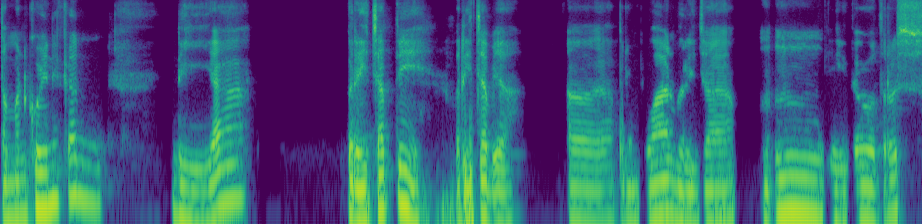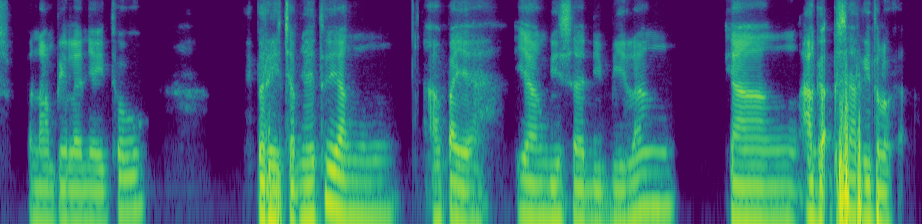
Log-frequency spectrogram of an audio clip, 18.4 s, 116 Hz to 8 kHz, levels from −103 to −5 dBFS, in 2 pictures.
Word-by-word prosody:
Temen 125 +1 -2
ku 155 +2 +3
ini 165 +3 +2
kan, 180 -3 -5 0.7
dia 130 - -3 1.0
berhijab 125 +5 +2
nih, 155 -9 +2 0.4
berhijab 115 +3 +1
ya. 110 0 -2 0.6
Eee 115 0 -5
perempuan 120 +3 -2
berhijab 110 0 -4 0.3
mhm. 135 +2 0
Gitu. 110 +2 -6 0.2
Terus, 135 +3 -2 0.4
penampilannya 115 -1 -2
itu, 140 +5 -4 1.1
berhijabnya 120 0 +4
itu 125 - -3
yang 140 -4 +5 0.8
apa 120 +2 -1
ya, 115 0 0 0.4
yang 125 -2 +1
bisa 120 -1 0
dibilang, 125 +8 -3 0.5
yang 120 -1 +4 0.3
agak 125 -3 +4
besar. 135 - +10
Gitu 120 -2 +5
loh, 105 - -1
Kak. 105 - -24
120 Hz, 100 wpm, -24 LUFS, 115-135 Hz, 1.1 s, besar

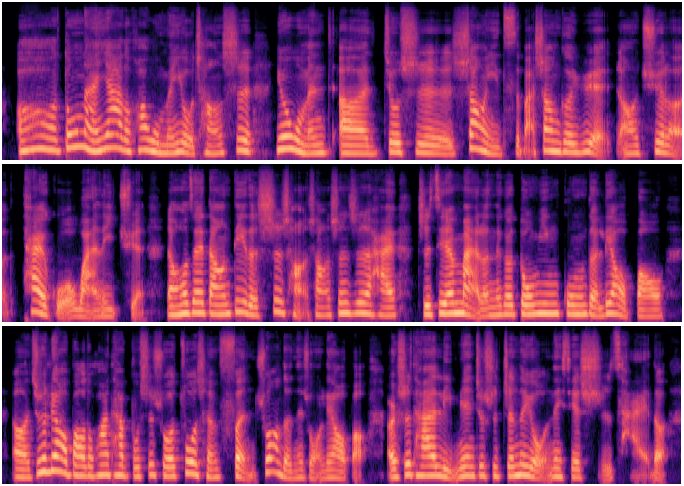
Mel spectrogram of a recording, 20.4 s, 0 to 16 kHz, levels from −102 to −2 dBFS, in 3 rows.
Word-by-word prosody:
哦， 260 +2 +1
东 315 +4 +1
南 250 -7 +4
亚 305 -1 +2
的 235 - +1
话， 260 +3 -1
我 230 -3 +3
们 185 0 -2
有 205 -5 0
尝 180 +1 -5
试。 230 +3 -1 0.2
因 270 - +2
为 - - +6
我 255 - +4
们 190 -1 -1
呃， 180 -1 +3
就 215 -1 +1
是 190 -4 -3
上 250 - +1
一 165 -2 -6
次 155 - -10
吧， - - -5
上 235 +2 +2
个 215 -1 +1
月， 210 +2 -2
然 - - -5
后 180 - -3
去 205 +5 -2
了 180 - -4
泰 255 -5 +3
国 185 -7 -3
玩 155 -1 -2
了 - - -6
一 160 - -7
圈。 - - -10 0.2
然 195 0 +2
后 225 - +5
在 240 0 +3
当 215 -1 +2
地 255 0 -1
的 200 -4 +1
市 255 +7 -4
场 235 - -4
上， 185 -1 -5
甚 235 +4 0
至 230 0 +1
还 185 -3 -1 0.2
直 205 0 +2
接 230 +2 +4
买 220 -5 +4
了 165 +1 -2
那 190 +2 -3
个 210 0 +2
冬 215 +1 +3
阴 225 0 +3
功 210 -1 0
的 195 -3 +1
料 215 -1 +1
包。 155 0 -2 0.2
啊， 185 -2 +1
就 280 - -1
是 310 - +6
料 330 -4 +5
包 225 -3 +4
的 215 - -1
话， 240 +3 +2
它 230 -1 +1
不 205 -1 -4
是 240 +4 -5
说 210 -3 +1
做 260 +5 +2
成 185 -5 -4
粉 210 +3 0
状 295 +1 0
的 180 - -1
那 170 +2 -8
种 160 -2 -7
料 170 -2 -2
包， - - -5 0.2
而 175 - +3
是 245 +6 +1
它 220 -1 +4
里 190 -6 0
面 215 +4 -1
就 220 - -3
是 210 -1 -5
真 215 +2 -1
的 235 - +4
有 205 - 0
那 200 -1 -2
些 185 -1 -4
食 170 - -9
材 - - -11
的。 - - -3
210 Hz, 275 characters per minute, -22 LUFS, 185-235 Hz, 0.2 s, 为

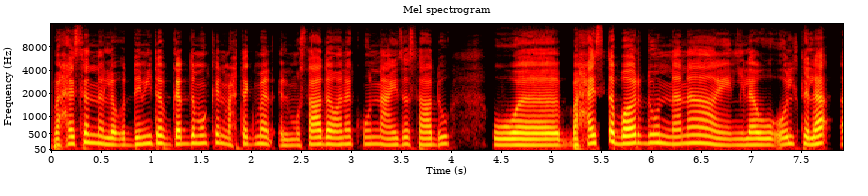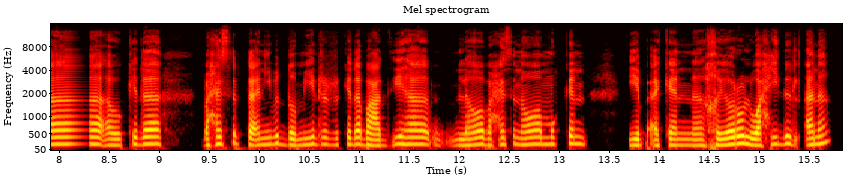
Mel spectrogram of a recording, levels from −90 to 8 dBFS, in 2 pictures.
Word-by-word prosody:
باحس 205 +7 0
إن 235 -3 +1
اللي 190 -3 +2
قدامي 185 +5 -1
ده 225 - +3
بجد 205 +2 +1
ممكن 225 0 -3
محتاج 195 +2 -5
م 210 -2 -1
المساعدة، 195 +5 0
وأنا 190 +2 -1
أكون 200 0 -6
عايزة 180 +1 -2
أساعده، 185 +2 -3 0.4
وباحس 175 +3 +3
برضه 230 0 +5
إن 215 -3 -2
أنا 220 0 +1
يعني 175 -1 -4
لو 180 0 +2
قلت 205 +5 -3
لأ 210 +3 +4 0.5
أو 170 -4 0
كده، 205 +2 +1 0.4
باحس 205 +7 -2
بتأنيب 185 -2 -1
الضمير 180 0 -3
كده 195 0 +1
بعديها، 195 +3 +1
اللي 165 -1 -8
هو 190 +3 +2
باحس 190 +2 -6
إن 190 - -6
هو 195 +2 +1
ممكن 195 +1 -4 0.4
يبقى 165 -1 -2
كان 170 -1 -3
خياره 185 +5 +3
الوحيد 195 +1 +1
ال 215 -4 -3
أنا 210 +7 +1
195 Hz, 155 wpm, -21 LUFS, 175-205 Hz, 0.5 s, برضه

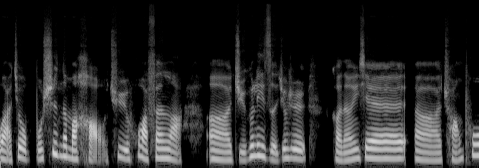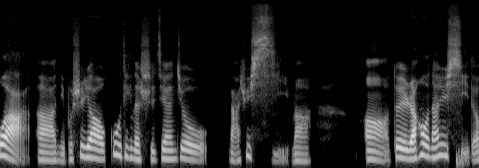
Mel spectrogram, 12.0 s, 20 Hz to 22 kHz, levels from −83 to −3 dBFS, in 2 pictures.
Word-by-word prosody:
啊， 170 -3 +4
就 200 -4 0
不 165 +2 -6
是 260 +9 +1
那 220 -2 +1
么 170 -3 +4
好 - - 0
去 195 -5 -5
划 180 +1 +1
分 185 +2 0
了。 170 -3 0 0.3
呃， 155 -3 +1
举 145 +2 -6
个 220 - 0
例 230 -1 +1
子， 155 -7 -4
就 185 +6 -4
是 180 -3 -1 0.3
可 155 - -2
能 150 +4 -2
一 - - -3
些， 180 -1 +3
呃， 150 -4 -1
床 150 +2 -5
铺 240 +5 0
啊， 225 - +7
啊， 150 -3 0
你 135 -2 -10
不 160 - -8
是 215 +4 -2
要 180 -5 +5
固 250 +7 -3
定 215 -4 -7
的 165 - 0
时 155 0 -7
间 170 +2 -2
就 165 -5 -2 0.2
拿 145 -1 -8
去 175 - -7
洗 135 -7 -7
吗？ 135 0 -7 0.7
啊， 160 -4 0
对， 195 -3 +3
然 175 +1 +7
后 240 0 +4
拿 200 0 +1
去 235 0 -2
洗 - - -5
的 150 +2 -4
175 Hz, 245 characters per minute, -24 LUFS, 150-190 Hz, 0.7 s, 啊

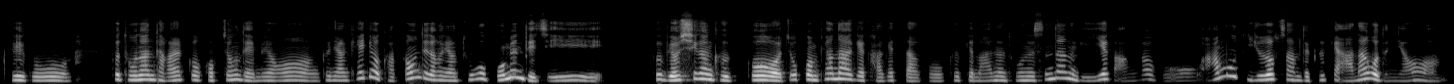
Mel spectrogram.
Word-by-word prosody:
그리고 180 -3 -1 0.4
그 230 - +2
도난 215 +1 +3
당할 190 0 -2
거 205 -1 -4
걱정되면 180 -2 -5
그냥 185 0 -6
캐리어 285 - -1
가까운 245 - -3
데다 245 -7 +1
그냥 180 -3 -3
두고 235 +6 -2
보면 280 +8 +4
되지. 175 -1 -3 0.5
그 235 0 -1
몇 195 0 +7
시간 240 +4 +4
그거 190 -1 +5
쪼끔 220 0 +2
편하게 250 -3 +2
가겠다고 165 -3 -11
그렇게 180 -1 -10
많은 175 +3 -7
돈을 185 +1 -5
쓴다는 255 +4 -2
게 170 - -18
이해가 225 +10 -3
안 165 +3 -21
가고 175 -5 -18
아무도 365 +9 -3
유럽 215 +4 +4
사람들 195 -5 -7
그렇게 205 +4 -13
안 165 +6 -8
하거든요. 185 -6 -1
195 Hz, 325 characters per minute, -24 LUFS, 180-225 Hz, 0.5 s, 몇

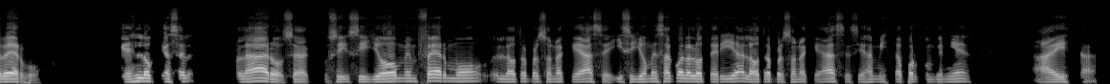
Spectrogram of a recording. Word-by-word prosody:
verbo. 105 -9 +4 0.7
¿Qué 125 0 +1
es 135 - 0
lo 150 -2 +6
que 135 - -1
hace 130 +3 -1
el? 140 - -4 0.4
Claro, 130 -1 +5
o - - -6
sea, 110 0 -1 0.2
si 120 +1 -3
si 120 -1 -3
yo 130 +3 +5
me 145 +1 -3
enfermo, 145 0 +1
¿la 125 -1 0
otra 135 +2 -4
persona 130 0 -3
que 120 +1 -2
hace? 120 -5 0
Y, 135 - -7
¿si 125 - -4
yo 125 - +1
me 140 +2 -2
saco 135 +2 +1
a - - +4
la 140 - +4
lotería, 130 +2 +1
la 120 - +2
otra 135 +3 0
persona 120 -1 -4
qué 115 +3 -12
hace? 120 -5 -2
Si 100 - -13
es 110 - -6
amistad 120 -1 -6
por 130 0 -2
convenien 125 +3 -6 0.6
Ahí 110 +1 0
está. 110 - -8
125 Hz, 215 wpm, -24 LUFS, 120-135 Hz, 0.7 s, lo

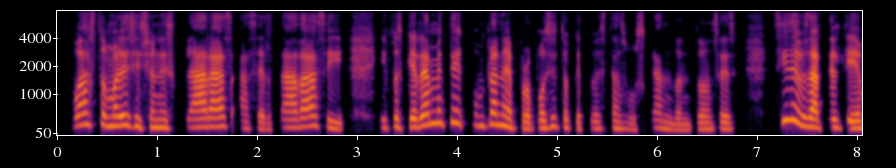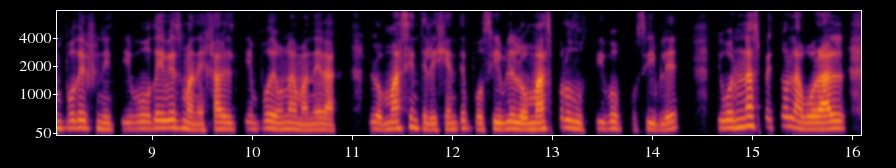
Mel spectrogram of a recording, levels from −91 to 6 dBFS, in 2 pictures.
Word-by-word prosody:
puedas 250 +3 0
tomar 235 -3 +2
decisiones 200 -6 -1
claras, 205 +3 +3
acertadas 190 +7 -1
y 160 -4 -5 0.3
y 185 - -9
pues 205 +1 -3
que 200 +4 +2
realmente 290 +5 +3
cumplan 250 0 0
el 200 -4 +3
propósito 180 +4 -3
que 155 -1 -7
tú 155 +2 -17
estás 165 0 -9
buscando. 150 +1 -9
Entonces, 155 +3 -7 0.4
sí 365 - -1
debes 335 - +3
darte 195 -1 +6
el 190 - -6
tiempo 175 0 0
definitivo, 165 -2 -3
debes 180 0 +1
manejar 155 0 +1
el 155 -1 -4
tiempo 160 +2 -7
de 165 - +3
una 155 0 -1
manera 135 -1 -1 0.3
lo 155 -2 -3
más 165 +3 +4
inteligente 155 -2 -3
posible 155 +1 -1
lo 150 -2 +4
más 155 +2 +7
productivo 165 -3 -4
posible 145 +3 -4 0.4
y - - -5
bueno 185 +1 +1
un 215 - +5
aspecto 225 -2 +1
laboral 160 -2 +5
170 Hz, 165 wpm, -24 LUFS, 155-200 Hz, 0.4 s, más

